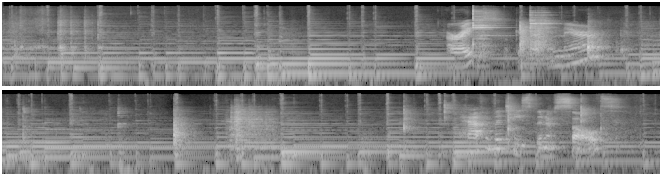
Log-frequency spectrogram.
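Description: A spoon clinking and scraping against a stainless steel mixing bowl several times while batter is stirred, over steady background music.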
